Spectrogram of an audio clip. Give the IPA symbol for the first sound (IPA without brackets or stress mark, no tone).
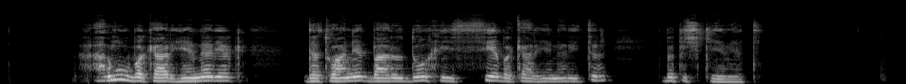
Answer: h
